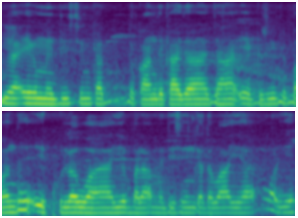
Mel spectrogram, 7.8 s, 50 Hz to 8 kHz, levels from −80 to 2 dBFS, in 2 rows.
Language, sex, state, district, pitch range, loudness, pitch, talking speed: Hindi, male, Bihar, West Champaran, 145-155 Hz, -15 LUFS, 150 Hz, 160 wpm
